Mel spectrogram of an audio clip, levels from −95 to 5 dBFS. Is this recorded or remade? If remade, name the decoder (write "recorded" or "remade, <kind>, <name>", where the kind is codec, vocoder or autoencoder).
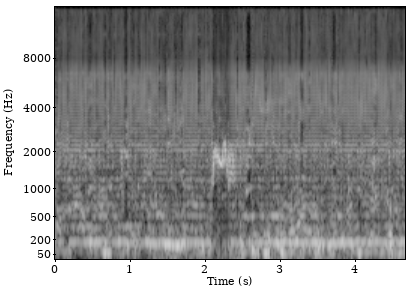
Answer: remade, vocoder, BigVGAN v2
